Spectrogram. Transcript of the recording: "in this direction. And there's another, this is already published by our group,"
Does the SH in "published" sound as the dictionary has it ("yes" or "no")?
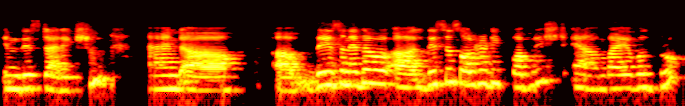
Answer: yes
